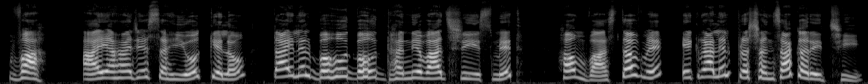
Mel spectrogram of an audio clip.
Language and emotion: Maithili, happy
